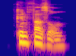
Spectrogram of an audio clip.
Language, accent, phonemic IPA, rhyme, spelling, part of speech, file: English, Australia, /kənˈfʌz.əl/, -ʌzəl, confuzzle, noun / verb, En-au-confuzzle.ogg
- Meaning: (noun) A state of confusion or puzzlement; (verb) To confuse or puzzle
